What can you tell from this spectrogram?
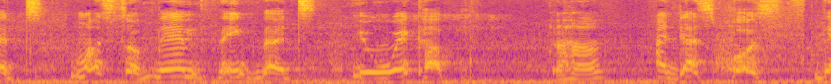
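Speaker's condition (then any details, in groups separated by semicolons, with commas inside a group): Cerebral palsy; voice and throat affected, breathing issues, speaks little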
